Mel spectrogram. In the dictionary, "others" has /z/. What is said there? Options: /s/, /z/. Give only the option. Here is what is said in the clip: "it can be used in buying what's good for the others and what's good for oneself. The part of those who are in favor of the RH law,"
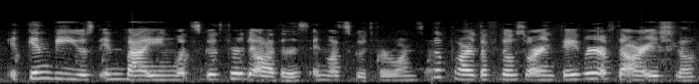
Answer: /s/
